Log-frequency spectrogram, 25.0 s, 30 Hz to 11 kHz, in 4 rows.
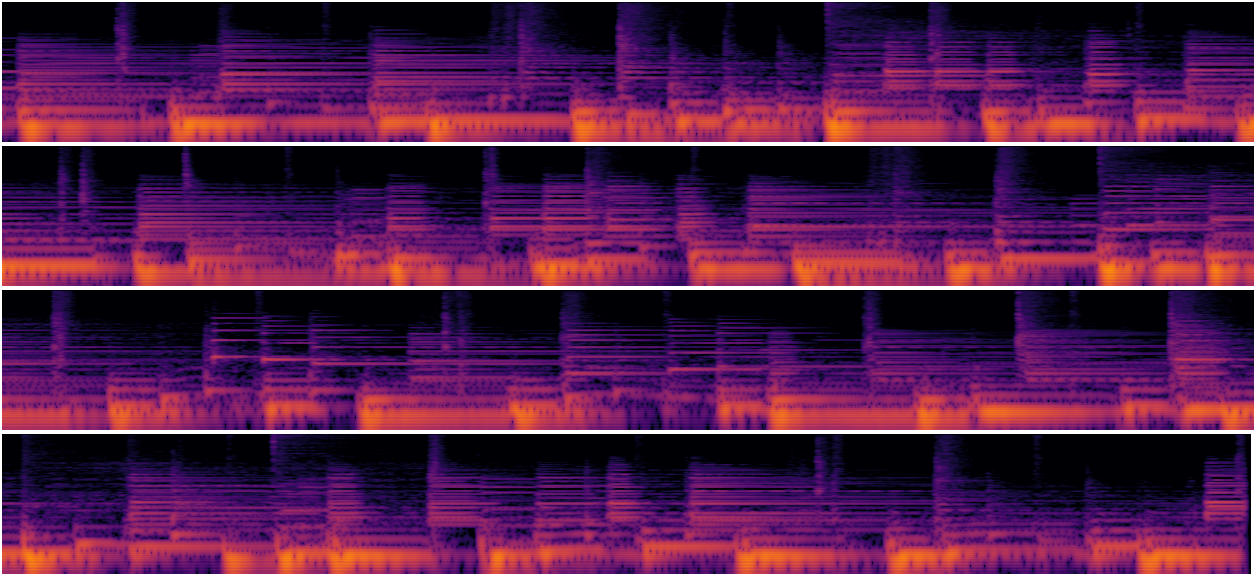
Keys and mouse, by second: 0.0 Delete, 1.1 k, 6.0 Delete, 6.0-11.6 middle drag, 8.4 k, 11.6 click, 11.7 Delete, 11.7-25.0 middle drag, 14.9 k, 17.7 Delete, 19.2 k, 23.0 k.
